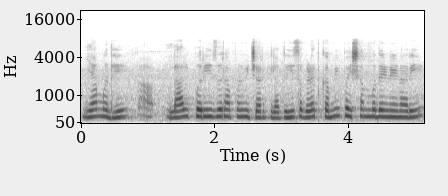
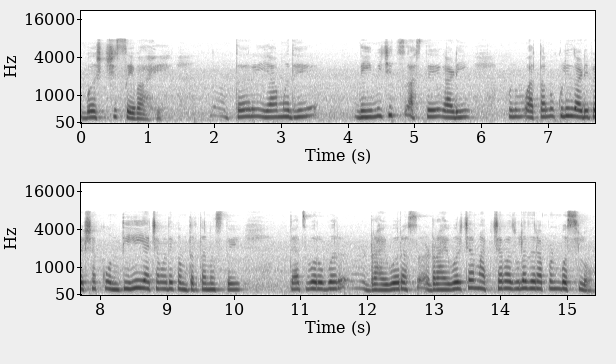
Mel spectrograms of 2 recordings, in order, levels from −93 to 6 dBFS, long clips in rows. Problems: constant background noise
